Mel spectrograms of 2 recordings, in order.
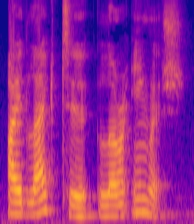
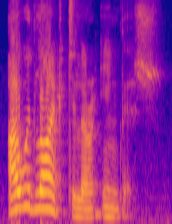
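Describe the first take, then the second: First: "I would" is shortened to one syllable. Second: "I would" is said as two full words.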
